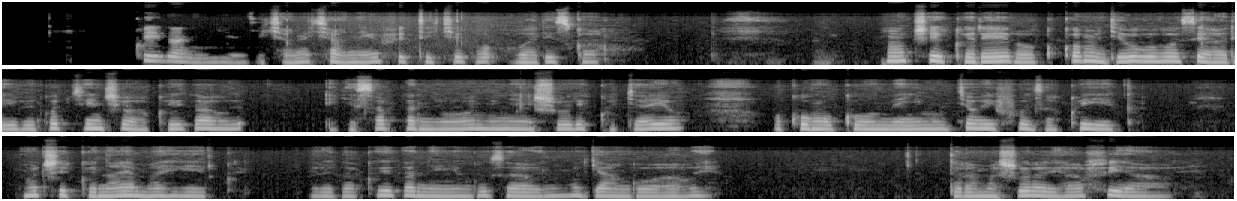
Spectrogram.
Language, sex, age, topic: Kinyarwanda, female, 25-35, education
